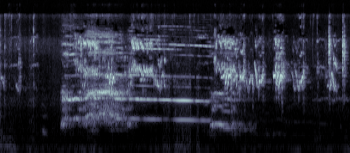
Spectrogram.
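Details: Budgies give a drawn-out, nasal, harmonic warble lasting about two seconds, then a second rougher call, followed by rapid high chirps.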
